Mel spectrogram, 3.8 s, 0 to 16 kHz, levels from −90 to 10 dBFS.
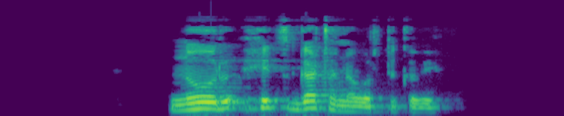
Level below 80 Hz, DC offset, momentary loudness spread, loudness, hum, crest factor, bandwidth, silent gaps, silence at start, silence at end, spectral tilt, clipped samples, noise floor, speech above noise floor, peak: -60 dBFS; under 0.1%; 13 LU; -14 LUFS; none; 18 dB; 9.6 kHz; none; 1.15 s; 0.85 s; -4.5 dB/octave; under 0.1%; under -90 dBFS; over 76 dB; 0 dBFS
